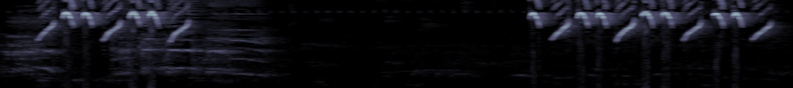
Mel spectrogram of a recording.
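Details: Cinereous tit (gelatik batu) lure and tutor song aimed at provoking fast 'ngerol' rolling: upward-swept whistles, each with a bright top note, in two runs. Lower chattering noise overlaps the first run, then a gap of quiet.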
